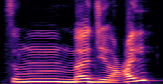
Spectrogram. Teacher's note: میم مشدد پر غنہ کرتے ہیں، پہلے ہم غنہ کریں گے اور اس کے ساتھ ہی جیم ہے، جیم پر قلقلہ کرتے ہیں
